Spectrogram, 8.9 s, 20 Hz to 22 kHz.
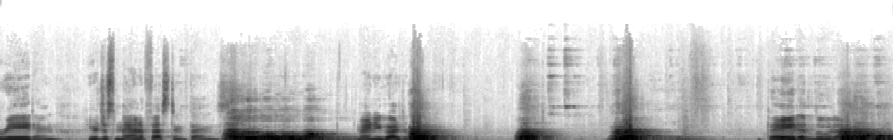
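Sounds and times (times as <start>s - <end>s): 
speech: 0.0s - 4.4s, 7.7s - 8.7s
dog barking: 2.2s - 6.9s, 8.4s - 8.9s.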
